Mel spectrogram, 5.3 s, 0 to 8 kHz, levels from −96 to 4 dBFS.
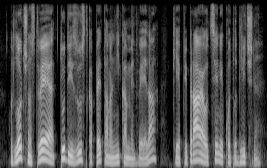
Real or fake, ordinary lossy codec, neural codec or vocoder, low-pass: fake; none; codec, 16 kHz, 4 kbps, FreqCodec, larger model; 7.2 kHz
